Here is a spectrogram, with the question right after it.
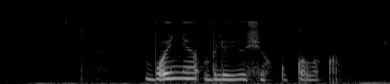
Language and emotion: Russian, neutral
